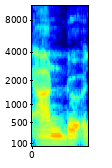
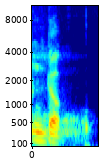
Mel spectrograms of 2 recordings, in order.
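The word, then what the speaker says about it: endog: rawuh Alhamdulillah jadi karena dibaca Anduk tadi karena beliau orang Betawi terus dibenerin sama gurunya endok tapi setelah dibenerin murid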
